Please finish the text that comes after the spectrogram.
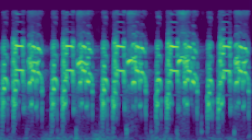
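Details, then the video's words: Grey francolin from Pakistan giving loud, harsh, broadband squawking notes in rapid clustered bursts, about one and a half per second, each burst a grating chatter of several syllables, with quiet gaps between and no other clear sounds. "the teetar ki awaz of pakistan best teetar birds sounds"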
